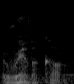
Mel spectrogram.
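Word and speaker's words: Revachol: He pronounces Revol with a hard K, unlike other people.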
